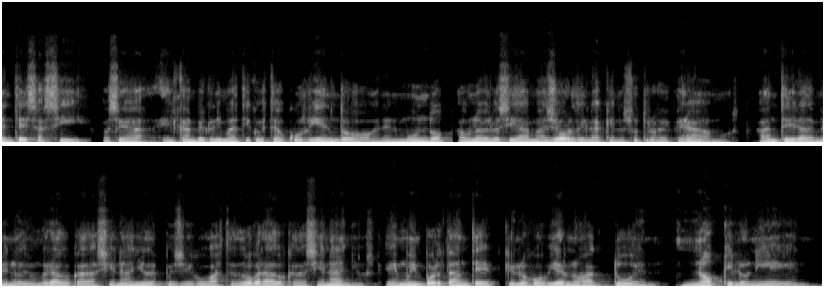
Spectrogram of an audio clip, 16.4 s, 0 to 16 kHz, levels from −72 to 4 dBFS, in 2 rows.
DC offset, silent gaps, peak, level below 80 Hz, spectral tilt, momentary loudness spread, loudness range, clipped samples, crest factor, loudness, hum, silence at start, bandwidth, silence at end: under 0.1%; none; 0 dBFS; -40 dBFS; -7 dB/octave; 8 LU; 2 LU; under 0.1%; 16 dB; -18 LUFS; none; 0 s; 9.4 kHz; 0.05 s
